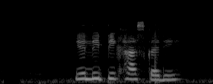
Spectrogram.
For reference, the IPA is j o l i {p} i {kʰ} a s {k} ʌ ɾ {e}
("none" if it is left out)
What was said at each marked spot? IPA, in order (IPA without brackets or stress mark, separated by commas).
p, kʰ, ɡ, i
